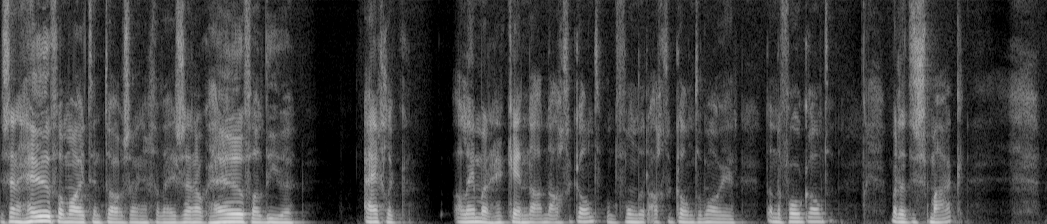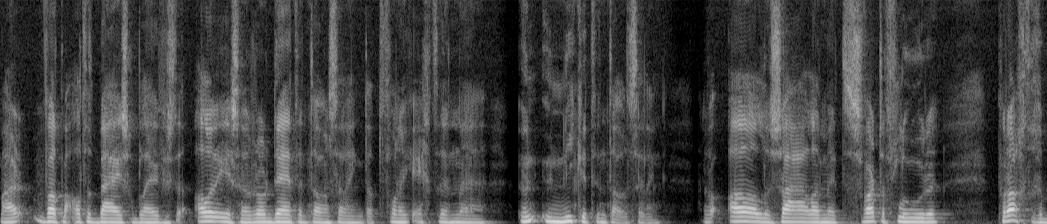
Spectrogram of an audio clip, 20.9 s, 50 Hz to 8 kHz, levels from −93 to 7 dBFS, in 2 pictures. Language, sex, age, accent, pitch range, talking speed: Dutch, male, 50-69, Dutch, 120-145 Hz, 180 wpm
